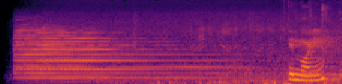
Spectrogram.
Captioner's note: church bell tolling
